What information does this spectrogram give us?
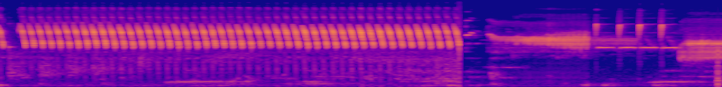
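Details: Canary song for training other birds: a long, very rapid and regular high trill, followed by a drawn-out flat whistle and several short, sharp notes.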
